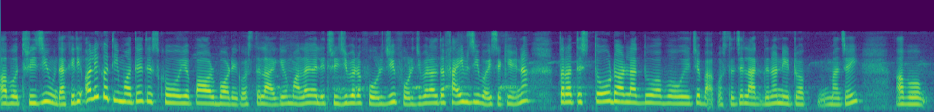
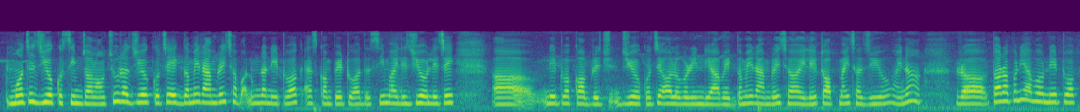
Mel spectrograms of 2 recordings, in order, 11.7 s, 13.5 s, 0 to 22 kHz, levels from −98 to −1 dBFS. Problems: background sounds at intervals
